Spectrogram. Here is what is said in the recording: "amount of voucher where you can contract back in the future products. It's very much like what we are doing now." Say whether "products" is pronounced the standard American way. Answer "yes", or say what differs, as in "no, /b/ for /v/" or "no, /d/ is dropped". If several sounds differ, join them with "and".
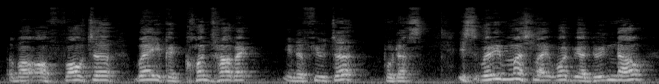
yes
